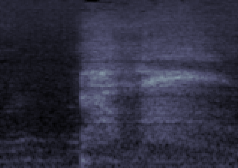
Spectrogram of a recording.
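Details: Weak alaryngeal voice in a man about six months after laryngectomy, with a hypotonic pharyngoesophageal segment; he says 'hello' with his head in neutral position, giving poor loudness.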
